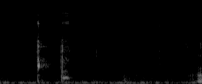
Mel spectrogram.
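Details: Baby with hiccups: two brief, sharp catch sounds about a quarter second apart over quiet room noise.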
